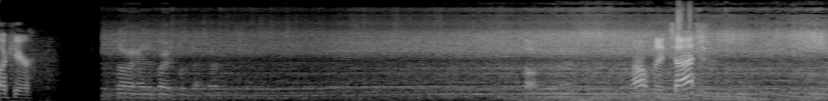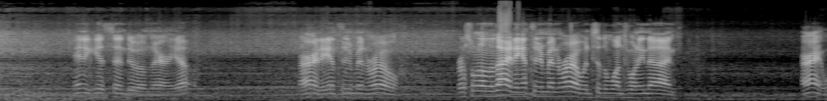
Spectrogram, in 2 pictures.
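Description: Racing car engines roar around a track.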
